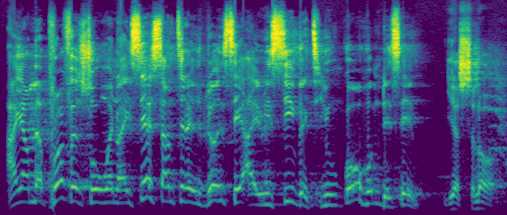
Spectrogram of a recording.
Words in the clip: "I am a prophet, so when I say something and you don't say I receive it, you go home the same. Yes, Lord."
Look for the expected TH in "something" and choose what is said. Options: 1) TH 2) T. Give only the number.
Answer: 2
